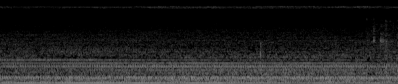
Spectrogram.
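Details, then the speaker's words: Frigidaire EFIC117-SS ice maker, previously failing to cycle, taken apart, now powered on: steady low hum with even fan whir, no knocks or rattles; appears to be working normally. "Is it really, is it gonna work now? It sounds like it's working now."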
